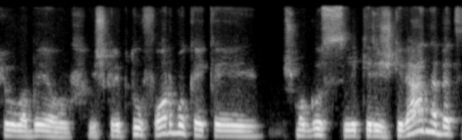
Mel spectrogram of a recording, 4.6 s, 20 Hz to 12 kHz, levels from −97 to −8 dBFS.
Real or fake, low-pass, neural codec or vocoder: real; 9.9 kHz; none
